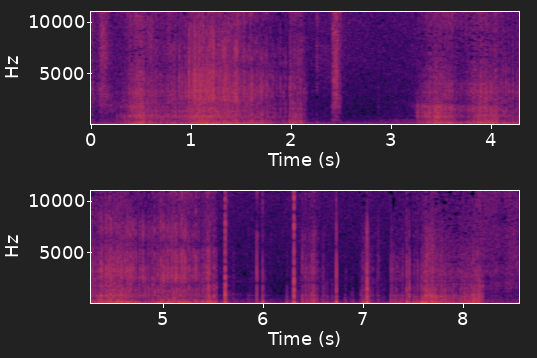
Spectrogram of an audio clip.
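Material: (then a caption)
Coated canvas. Long nails and fingertips scratch and tap the flat front panel of a large logo-printed coated canvas handbag, faux-leather-like with metal buckles and handles, held up close to the mic. Soft, low-heavy scratching swells and fades in broad strokes. Near the end come a few sharp, bright taps.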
